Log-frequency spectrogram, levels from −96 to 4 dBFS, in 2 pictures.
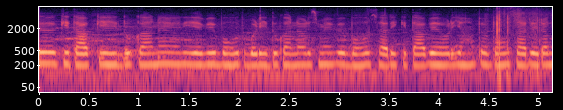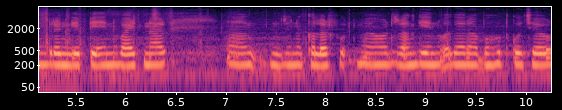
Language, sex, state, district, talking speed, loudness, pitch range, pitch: Hindi, female, Bihar, Saharsa, 215 wpm, -21 LUFS, 210-220 Hz, 215 Hz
